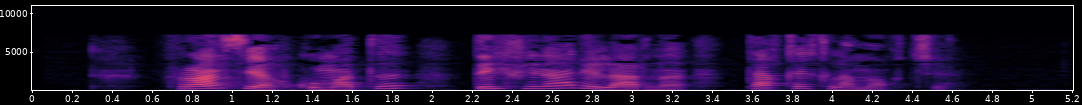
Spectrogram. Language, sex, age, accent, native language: Uzbek, female, 18-24, Buxoro, Uzbek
